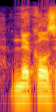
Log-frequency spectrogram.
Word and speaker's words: Nichols: help them spell it it's spelled ni i h o LS nickels and dimes dimes with a z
